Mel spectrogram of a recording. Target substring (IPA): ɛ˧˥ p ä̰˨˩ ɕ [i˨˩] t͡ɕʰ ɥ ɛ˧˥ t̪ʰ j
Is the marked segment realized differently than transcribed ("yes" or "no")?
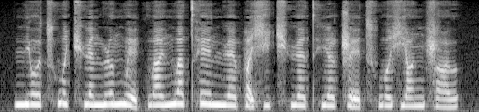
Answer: yes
